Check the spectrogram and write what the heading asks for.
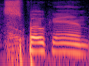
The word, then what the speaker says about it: Spokane: Spokane, like in Spokane, is that how you say it?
